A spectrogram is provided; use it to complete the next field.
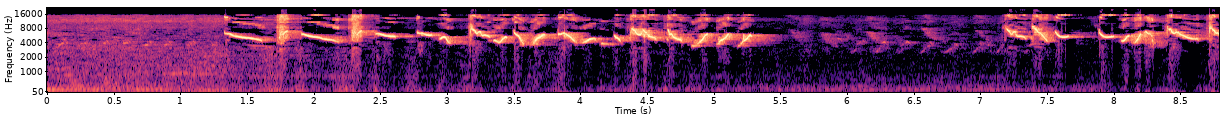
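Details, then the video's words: Indonesian oriental white-eye singing "ngalas": after a quiet second, a long stream of high, thin, quickly rising and falling whistles, pausing briefly before a final twittered phrase. "Burung Pleci Ngalas"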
